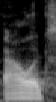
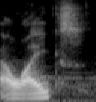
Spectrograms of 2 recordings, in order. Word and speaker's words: Alyx: about the fact that you're pronouncing that Alex and not alikes which it you know clearly from how it's spelled go ahead and they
